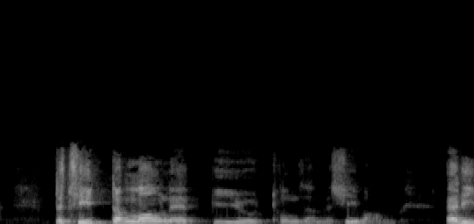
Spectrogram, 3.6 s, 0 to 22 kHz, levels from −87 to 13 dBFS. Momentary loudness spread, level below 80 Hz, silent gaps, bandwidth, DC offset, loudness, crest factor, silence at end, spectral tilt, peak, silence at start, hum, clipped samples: 18 LU; -42 dBFS; none; 8.2 kHz; under 0.1%; -25 LUFS; 20 dB; 0 s; -5 dB/octave; -6 dBFS; 0.4 s; none; under 0.1%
